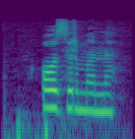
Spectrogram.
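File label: "озырмыны", Komi, female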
